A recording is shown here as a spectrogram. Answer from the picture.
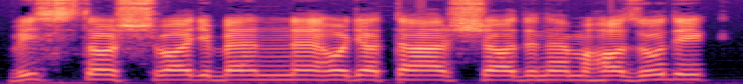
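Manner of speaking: slow, probing; hidden lord questioning. Acted. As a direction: question slowly and suspiciously.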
